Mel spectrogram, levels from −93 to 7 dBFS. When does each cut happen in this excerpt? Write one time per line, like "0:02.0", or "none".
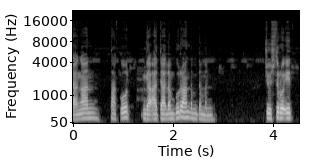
0:01.3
